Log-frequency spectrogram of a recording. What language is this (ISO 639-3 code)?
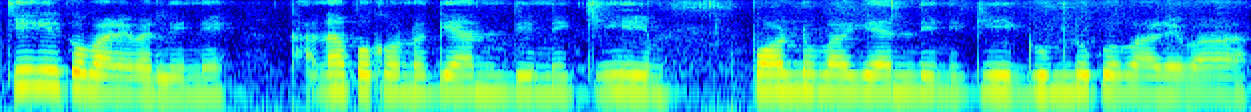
nep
